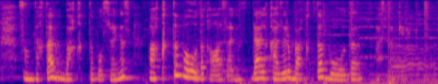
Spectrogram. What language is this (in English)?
Kazakh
